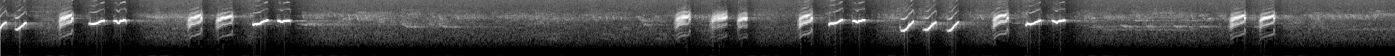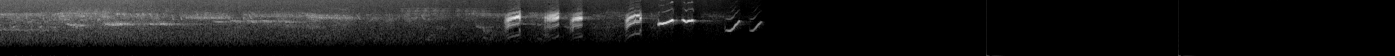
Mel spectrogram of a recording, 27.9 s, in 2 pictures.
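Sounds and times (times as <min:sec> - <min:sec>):
Japanese paradise flycatcher singing: 0:00.0 - 0:21.6
soft hiss: 0:00.0 - 0:24.2, 0:25.7 - 0:27.8.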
